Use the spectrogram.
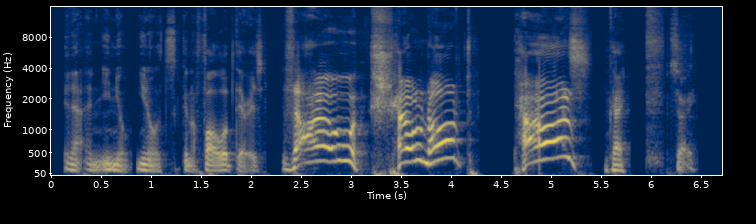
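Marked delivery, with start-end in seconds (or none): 2.3-5.4 strained, very high, very slow, "thou" stretched out. Finishing the joke with a famous line: constipated Gandalf voice. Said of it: "Little constipated version of, uh, of Gandalf".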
